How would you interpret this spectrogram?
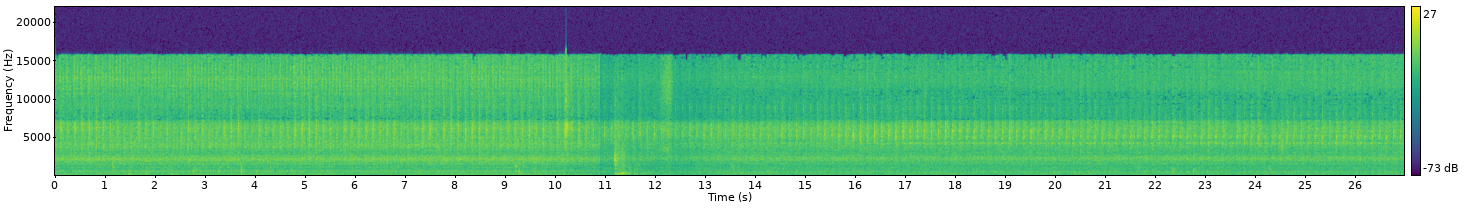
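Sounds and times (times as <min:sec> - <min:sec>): fast regular rattle: 0:00.0 - 0:26.9
machine hum: 0:00.0 - 0:26.9.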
